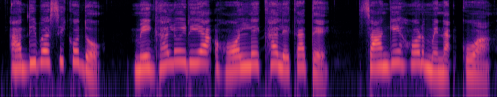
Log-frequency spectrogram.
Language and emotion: Santali, neutral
